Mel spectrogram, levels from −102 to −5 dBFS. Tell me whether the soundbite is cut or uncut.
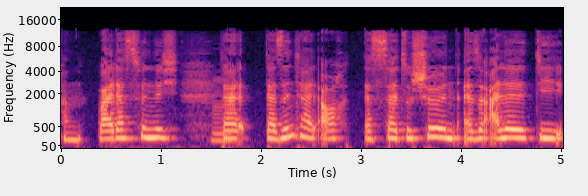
uncut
